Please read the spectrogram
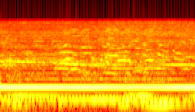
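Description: A loud, steady amplified drone from the stage: one held note hangs over crowd chatter and shouts, just before the band starts the song.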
